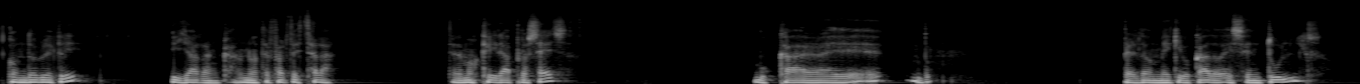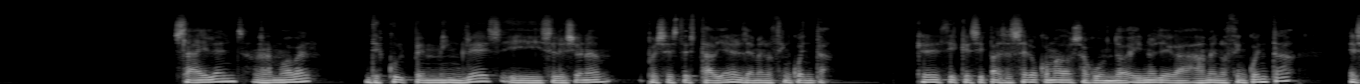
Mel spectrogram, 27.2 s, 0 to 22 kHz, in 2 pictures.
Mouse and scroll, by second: 0.9 click, 5.7-6.7 drag.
